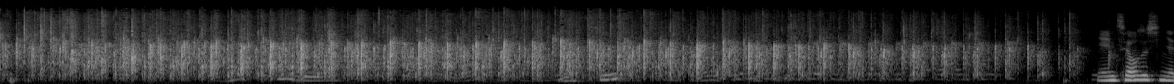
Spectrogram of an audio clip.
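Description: An audience claps loudly in an echoing hall.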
